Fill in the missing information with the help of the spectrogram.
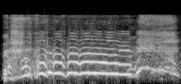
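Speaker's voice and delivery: high, drawn-out laugh; long burst of high laughter. Real, not acted. Teacher to a participant who interjected, long amused laugh.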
